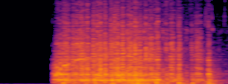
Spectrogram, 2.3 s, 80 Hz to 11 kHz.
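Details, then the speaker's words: 1983 Honda ATC 200e 200cc three-wheeler, non-running until rewired with a new battery, fuel tank and carburetor: uneven, lumpy cranking with heavy chunky pulses; suspected rod knock, not confirmed. "yeah dude it sounded chunky man spinning over like that sounds like a rod knock which i'm wondering if if it's worth rebuilding or getting a new engine i don't know"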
